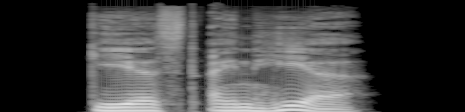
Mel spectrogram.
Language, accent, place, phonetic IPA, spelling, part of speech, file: German, Germany, Berlin, [ˌɡeːəst aɪ̯nˈhɛɐ̯], gehest einher, verb, De-gehest einher.ogg
- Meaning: second-person singular subjunctive I of einhergehen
